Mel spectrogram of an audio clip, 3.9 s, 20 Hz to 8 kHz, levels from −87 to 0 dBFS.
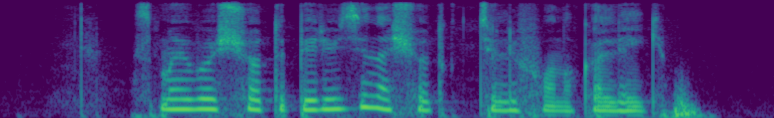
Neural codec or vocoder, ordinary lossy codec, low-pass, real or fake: none; Opus, 64 kbps; 7.2 kHz; real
